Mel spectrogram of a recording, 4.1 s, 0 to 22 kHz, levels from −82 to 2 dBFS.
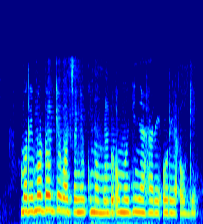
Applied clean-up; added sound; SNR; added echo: neural separator model SepFormer DNS4.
